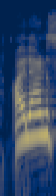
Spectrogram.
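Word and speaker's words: islands: ये बताना है कि ये जो वर्ड है आइलैंड्स इसमें मतलब है जो साइलेंट मतलब एक लेटर कौन सा है एस है ए है आई है या आन है इसका राइट आंसर बनता है एस और ये जो एस है ये साइलेंट है अगर साथ मतलब क्वेश्चन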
